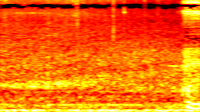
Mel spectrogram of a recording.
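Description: Steady low outdoor background rumble, with a faint steady hum in the middle. A man's voice starts right at the end.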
